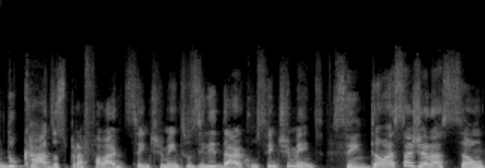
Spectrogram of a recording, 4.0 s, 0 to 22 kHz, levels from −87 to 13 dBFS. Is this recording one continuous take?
yes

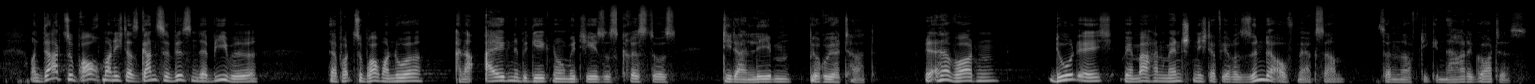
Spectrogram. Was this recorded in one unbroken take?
no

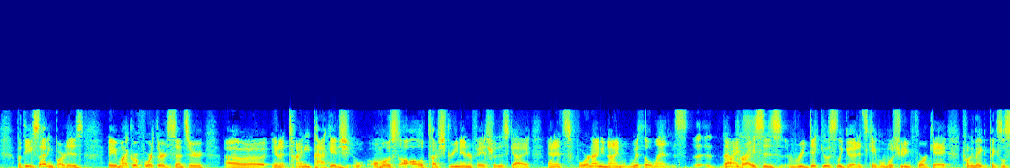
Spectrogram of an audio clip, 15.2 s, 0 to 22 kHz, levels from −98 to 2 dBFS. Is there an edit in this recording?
no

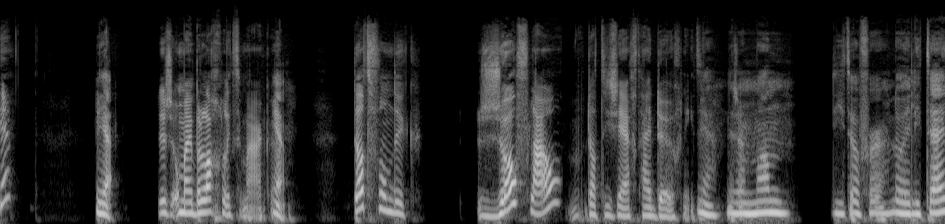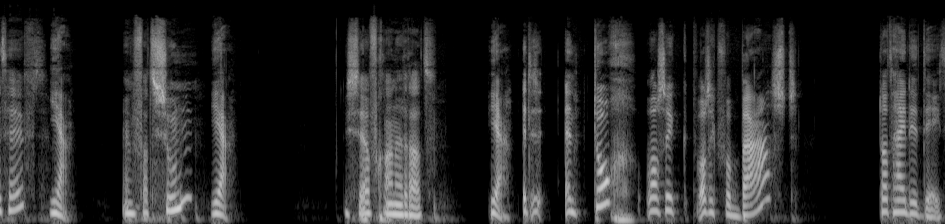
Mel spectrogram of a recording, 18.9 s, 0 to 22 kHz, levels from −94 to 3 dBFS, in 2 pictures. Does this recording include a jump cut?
yes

